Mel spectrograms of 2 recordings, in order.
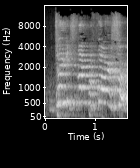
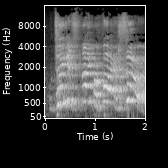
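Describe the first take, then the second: First: The word 'sir' is stressed lightly. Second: The word 'sir' is stressed heavily.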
